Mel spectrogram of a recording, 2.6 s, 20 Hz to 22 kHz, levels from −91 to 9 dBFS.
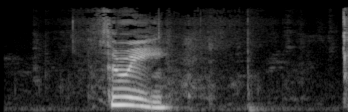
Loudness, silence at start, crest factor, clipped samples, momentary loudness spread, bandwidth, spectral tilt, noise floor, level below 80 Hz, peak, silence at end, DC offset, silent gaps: -16 LUFS; 0.75 s; 18 dB; under 0.1%; 18 LU; 16.5 kHz; -4.5 dB/octave; -61 dBFS; -68 dBFS; -2 dBFS; 0 s; under 0.1%; none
